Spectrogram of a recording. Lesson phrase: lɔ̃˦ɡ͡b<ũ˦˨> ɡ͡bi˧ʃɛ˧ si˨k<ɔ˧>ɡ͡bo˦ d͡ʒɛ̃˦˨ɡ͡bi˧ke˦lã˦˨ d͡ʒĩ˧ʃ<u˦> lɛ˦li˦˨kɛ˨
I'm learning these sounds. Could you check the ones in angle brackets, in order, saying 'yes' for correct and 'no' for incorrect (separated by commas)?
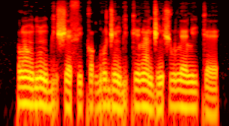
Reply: yes, yes, yes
